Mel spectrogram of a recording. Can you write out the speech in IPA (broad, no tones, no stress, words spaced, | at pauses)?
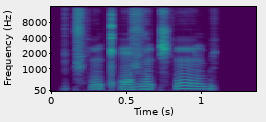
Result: t͡sʼĩkʼezĩ t͡ʃʼĩb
